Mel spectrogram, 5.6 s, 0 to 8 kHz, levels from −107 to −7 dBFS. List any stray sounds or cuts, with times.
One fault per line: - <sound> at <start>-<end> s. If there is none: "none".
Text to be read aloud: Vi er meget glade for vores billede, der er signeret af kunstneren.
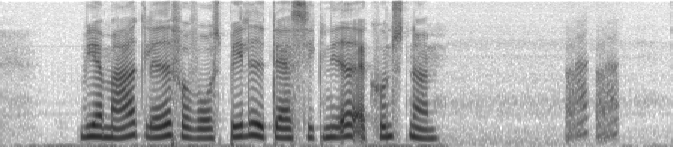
- laugh at 4.7-5.1 s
